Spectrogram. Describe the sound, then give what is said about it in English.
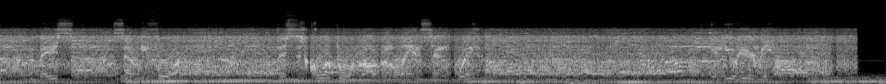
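Steady radio static crackles throughout as the radio dial is turned through different stations, while a thin, muffled voice comes through the transmission in short bursts, with sharp pops here and there before the signal cuts off abruptly. “A sudden crackle got everyone's attention as she broke through to the outside world.”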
